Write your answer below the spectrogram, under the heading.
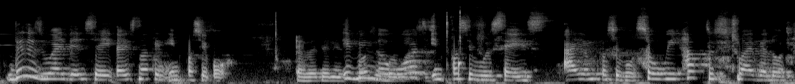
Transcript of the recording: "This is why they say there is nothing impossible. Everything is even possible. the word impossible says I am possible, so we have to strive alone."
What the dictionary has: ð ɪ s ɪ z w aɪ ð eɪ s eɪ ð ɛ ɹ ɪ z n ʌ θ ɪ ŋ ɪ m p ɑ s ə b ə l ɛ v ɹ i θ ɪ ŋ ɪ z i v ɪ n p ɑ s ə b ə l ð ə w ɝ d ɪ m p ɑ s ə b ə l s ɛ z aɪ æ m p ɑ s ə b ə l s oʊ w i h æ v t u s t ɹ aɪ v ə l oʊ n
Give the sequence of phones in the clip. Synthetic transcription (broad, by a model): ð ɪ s ɪ z w aɪ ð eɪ s eɪ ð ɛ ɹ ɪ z n ʌ θ ɪ ŋ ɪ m p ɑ s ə b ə l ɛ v i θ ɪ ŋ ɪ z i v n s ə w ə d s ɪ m p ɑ s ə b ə l s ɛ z aɪ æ m p ɑ s ə b ə l s oʊ w i h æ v t u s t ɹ aɪ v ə l oʊ n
